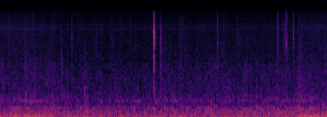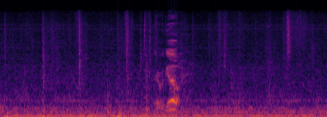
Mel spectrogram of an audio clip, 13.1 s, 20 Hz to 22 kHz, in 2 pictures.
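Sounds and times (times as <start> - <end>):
steady low hum: 0.0 - 13.0
sharp clicks and knocks: 3.0 - 3.4, 5.5 - 6.0.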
